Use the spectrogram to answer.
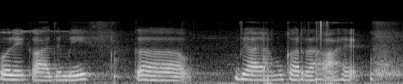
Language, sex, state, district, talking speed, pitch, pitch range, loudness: Hindi, female, Uttar Pradesh, Jalaun, 120 wpm, 215 Hz, 200-255 Hz, -17 LUFS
